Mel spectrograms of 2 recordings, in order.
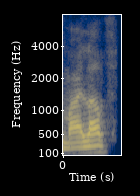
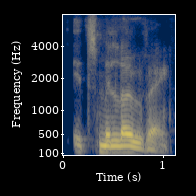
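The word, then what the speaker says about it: Милове: village of Milov, which I know a lot of people are pronouncing my love, but it's Konstantin may have to correct me on this pronunciation. Actually, it's Milove. Is that right, Konstantin?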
